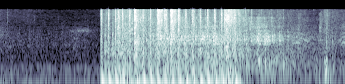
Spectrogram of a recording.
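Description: A gun fires a rapid burst of shots at close range.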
